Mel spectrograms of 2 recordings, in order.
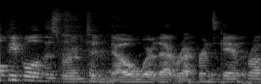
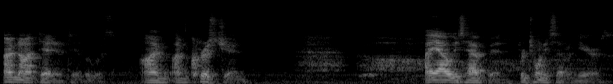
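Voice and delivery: much lower, quieter deadpan; 7 semitones lower, 9 dB quieter than usual. Pretend. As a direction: say it low and flat-faced. Pretending to be someone else.

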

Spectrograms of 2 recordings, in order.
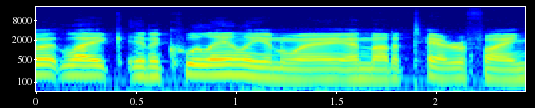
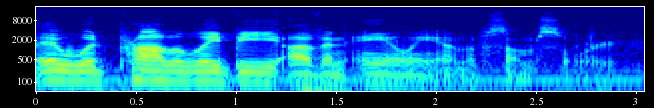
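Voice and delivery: whispering; 4 semitones lower, 10 dB quieter than usual. Acted. Confessing soul emoji.

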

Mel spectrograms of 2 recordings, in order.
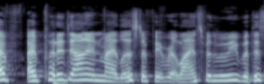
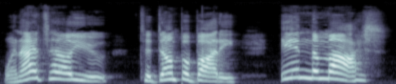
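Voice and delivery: hammed-up Costello yelling, growing louder; Costello impression; 7 semitones higher, 10 dB louder than usual. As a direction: ham up the mob boss telling him off. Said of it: "when Costello's like".

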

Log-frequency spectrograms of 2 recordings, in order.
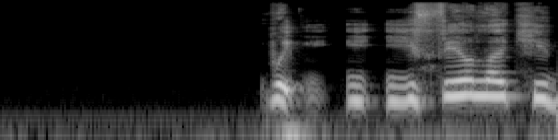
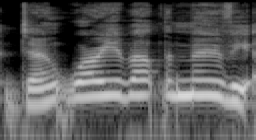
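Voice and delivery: usual speaking voice

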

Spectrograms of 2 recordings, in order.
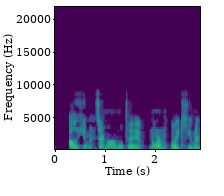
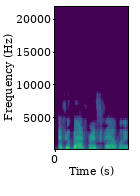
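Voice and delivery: said through a yawn; 2 semitones higher than usual. Real, not acted. Cohost yawning about Dozel, yawn through it. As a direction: yawn out the sympathy. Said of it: "I say while yawning about Dozel".

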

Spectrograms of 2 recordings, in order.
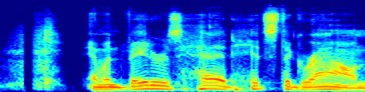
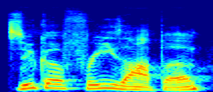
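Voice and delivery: ordinary delivery

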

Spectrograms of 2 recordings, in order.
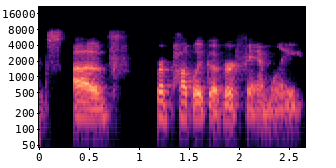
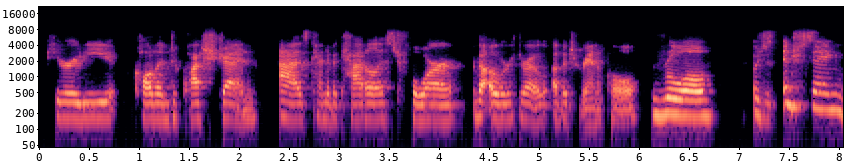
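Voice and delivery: ordinary delivery

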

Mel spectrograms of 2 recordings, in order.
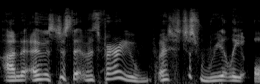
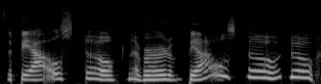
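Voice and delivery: incredulous; 7 semitones higher than usual. Retold or imitated. Anoraks incredulous in sketch.

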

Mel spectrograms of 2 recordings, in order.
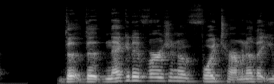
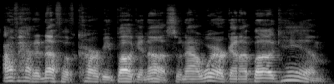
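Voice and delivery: higher, louder whiny villain voice; Escargoon voice; 5 semitones higher, 5 dB louder than usual. Retold or imitated. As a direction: sneer it like a cartoon villain. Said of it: "Escargoon goes".

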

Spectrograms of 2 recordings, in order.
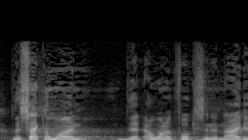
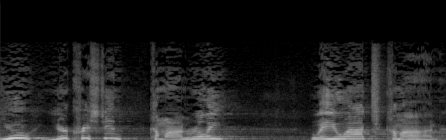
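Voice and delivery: much higher and louder, scoffing incredulity; mock disbelief; 7 semitones higher, 5 dB louder than usual. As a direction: laugh off the claim in mocking disbelief. Mocking someone's claim to faith.

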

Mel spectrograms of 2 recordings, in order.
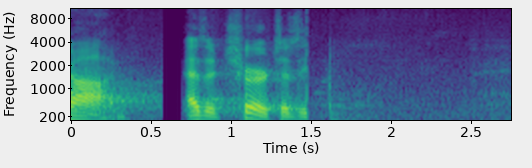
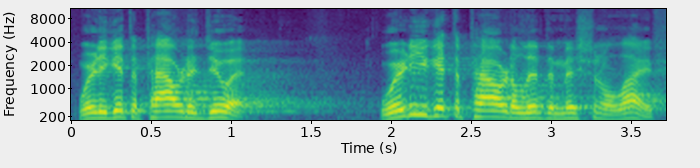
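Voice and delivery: loud, fast, pressing question to the congregation; louder preaching push; rousing preacher's call; 5 semitones higher, 6 dB louder, faster than usual. Real, not acted. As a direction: fire up the room with it.

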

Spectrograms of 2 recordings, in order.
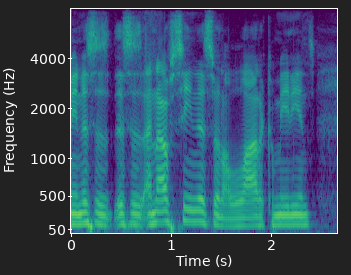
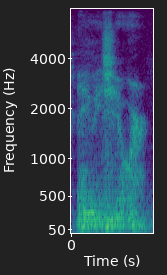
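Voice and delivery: whisper; 6 dB quieter than usual. Real, not acted. Deadpan answer aside.

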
